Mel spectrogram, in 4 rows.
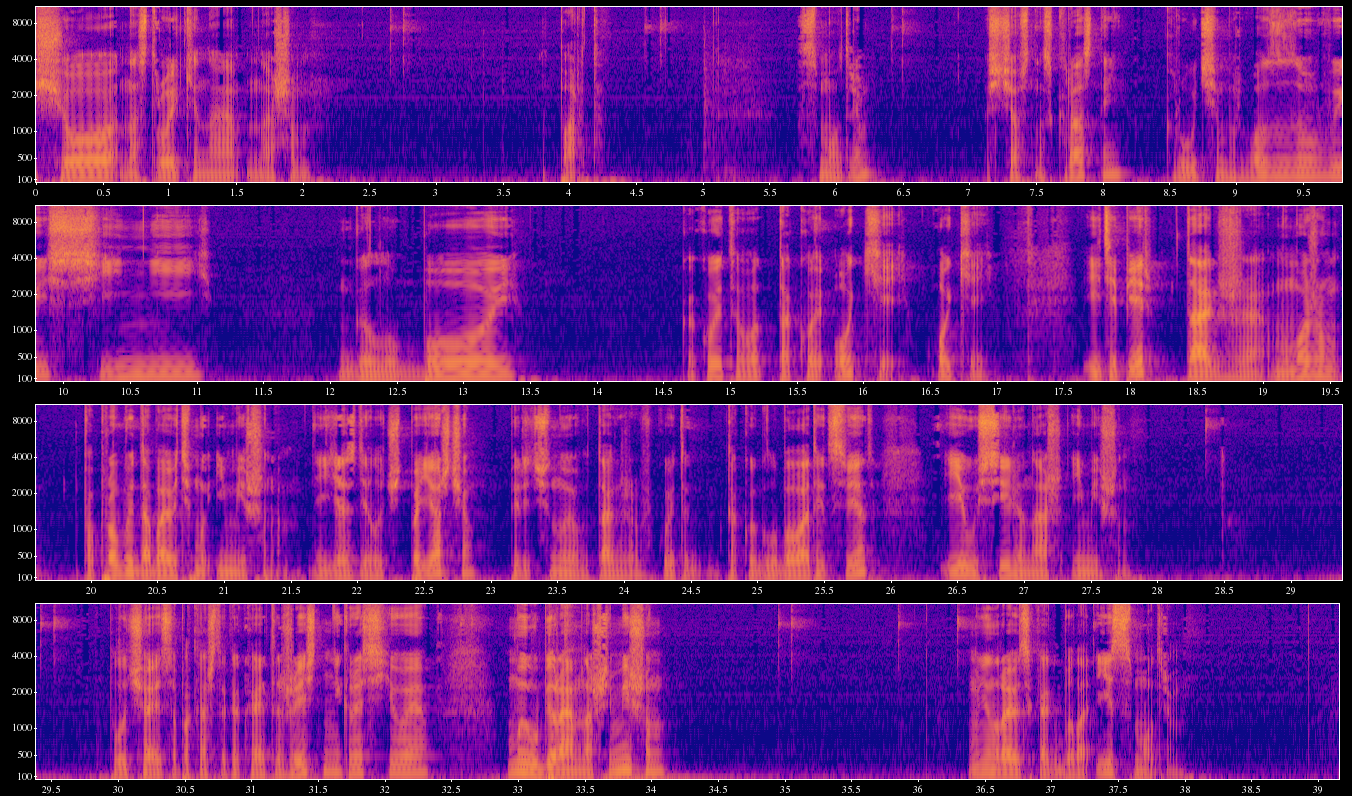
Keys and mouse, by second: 0.0 right click, 3.1 click, 4.7-5.2 drag, 6.4 click, 26.6-28.7 drag, 29.6-32.0 drag, 32.6-33.8 drag, 35.0 drag, 37.7-38.2 drag, 38.2-39.1 right drag.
